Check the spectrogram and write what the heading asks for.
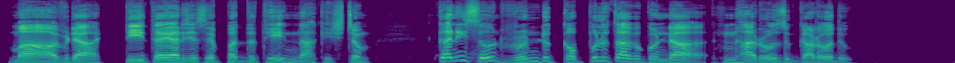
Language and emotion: Telugu, happy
